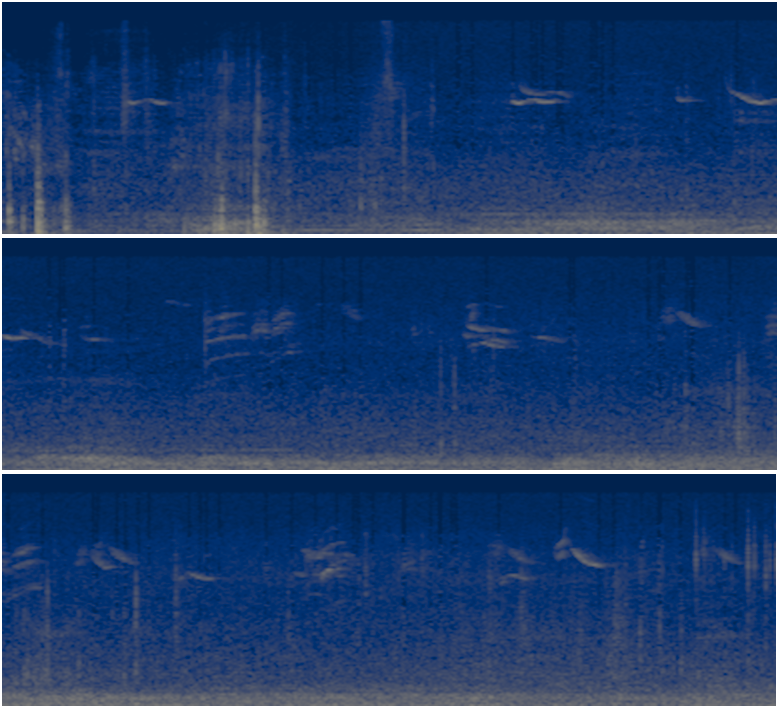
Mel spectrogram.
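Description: Small birds chirping in short high calls, about one a second, over a steady low background rumble. A few sharp knocks come in the first three seconds.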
